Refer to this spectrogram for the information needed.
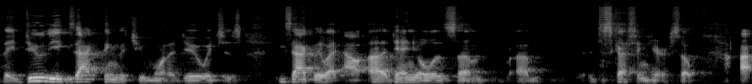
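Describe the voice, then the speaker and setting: A man hosting an interview, talking in rambling, halting sentences with many restarts. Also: fairly low pitch, a bit bright, reverberant. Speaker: podcast host. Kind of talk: casual interview.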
